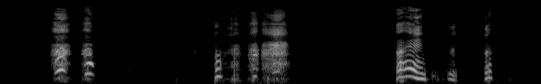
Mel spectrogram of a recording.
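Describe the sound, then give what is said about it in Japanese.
Soft breaths blown close into the ear come in several short, breathy puffs with pauses of silence between them, some carrying a faint voiced sigh. “耳元で。やめて。息ふうふうしないで。”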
